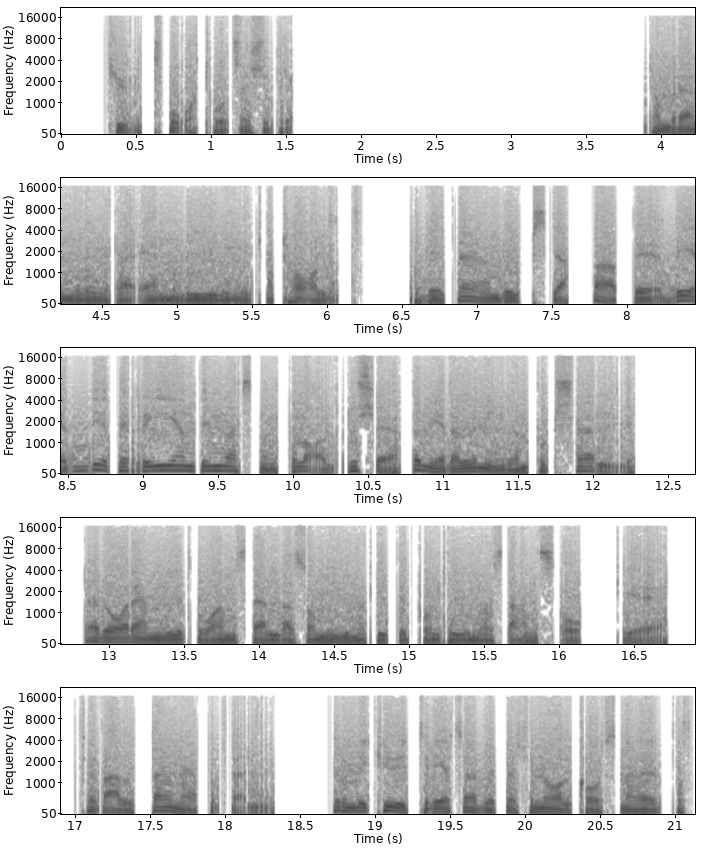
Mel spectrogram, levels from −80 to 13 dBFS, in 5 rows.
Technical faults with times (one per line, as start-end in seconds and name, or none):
0.00-21.14 low bit depth without dither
